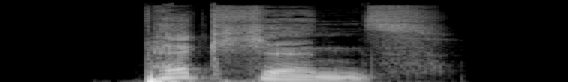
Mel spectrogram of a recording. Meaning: genitive singular of Päckchen
- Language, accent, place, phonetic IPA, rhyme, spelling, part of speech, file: German, Germany, Berlin, [ˈpɛkçəns], -ɛkçəns, Päckchens, noun, De-Päckchens.ogg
